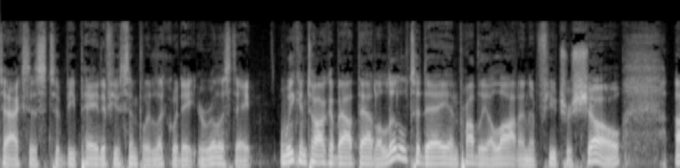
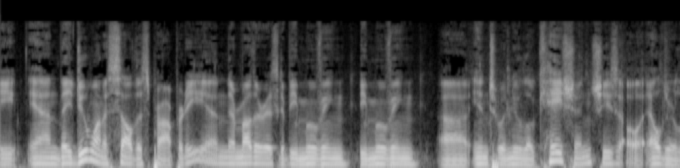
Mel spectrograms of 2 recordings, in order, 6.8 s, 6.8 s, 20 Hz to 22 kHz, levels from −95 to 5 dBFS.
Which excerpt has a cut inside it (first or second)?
second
